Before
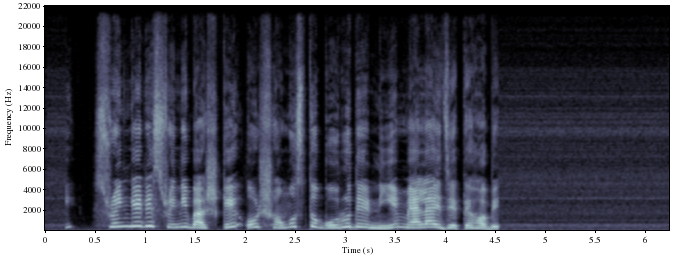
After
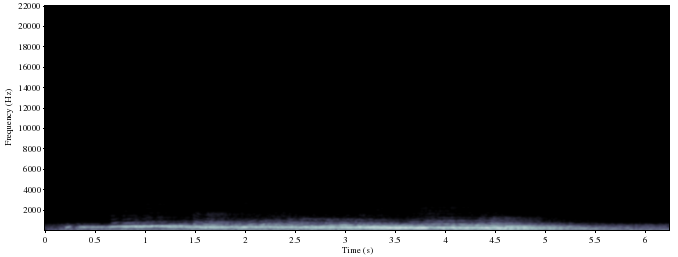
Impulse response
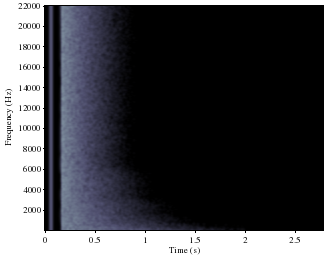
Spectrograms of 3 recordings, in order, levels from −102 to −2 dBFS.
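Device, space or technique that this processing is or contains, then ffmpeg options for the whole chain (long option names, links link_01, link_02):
club heard from the street: -filter_complex "[0:a]alimiter=limit=-17dB:level=0:latency=1:release=132,lowpass=frequency=240:width=0.5412,lowpass=frequency=240:width=1.3066[link_01];[1:a]atrim=start_sample=2205[link_02];[link_01][link_02]afir=irnorm=-1:irlink=0,volume=6dB"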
